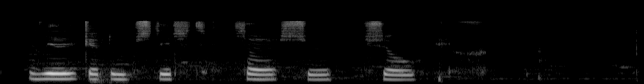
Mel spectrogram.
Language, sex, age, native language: Icelandic, female, 9, Icelandic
